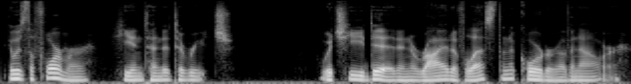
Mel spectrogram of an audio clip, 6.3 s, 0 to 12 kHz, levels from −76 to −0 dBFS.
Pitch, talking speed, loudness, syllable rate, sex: 115 Hz, 200 wpm, -18 LUFS, 5.0 syllables/s, male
